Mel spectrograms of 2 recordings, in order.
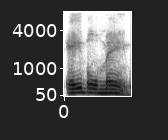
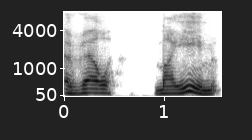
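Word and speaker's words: Abel-Maim: spelled Abel Maine a-b-e-l-m-a-i-n you know English we'd read it say Abel Maine what is that well Lipinski points out that means a vet in Hebrew that's Avail maim which means Waters of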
